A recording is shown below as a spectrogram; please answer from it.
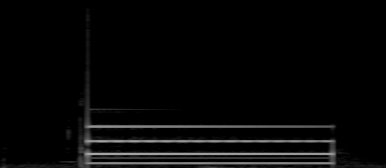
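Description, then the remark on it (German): A doorbell rings as one steady, buzzing electronic tone lasting about a second and a half, starting and stopping abruptly. It sounds loud and alone, with no talking. “Huch, da klingelt es ja schon an der Tür.”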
